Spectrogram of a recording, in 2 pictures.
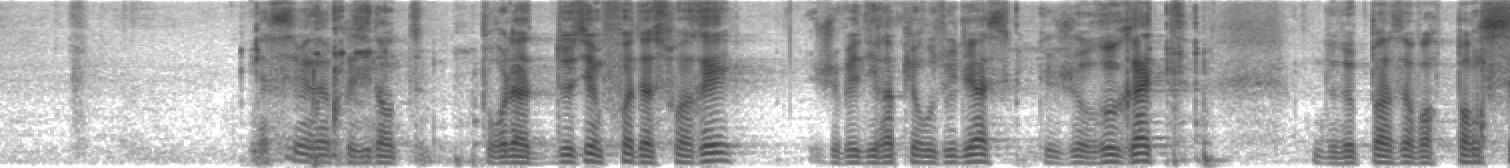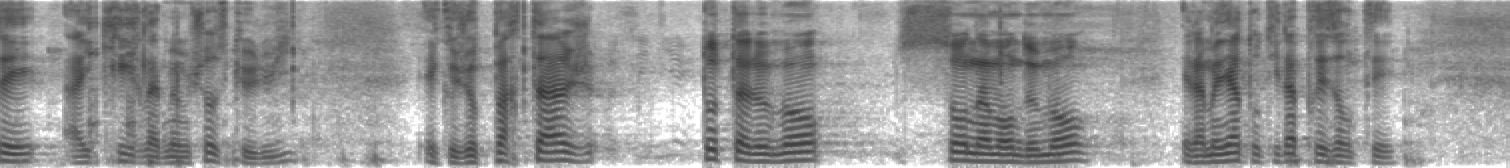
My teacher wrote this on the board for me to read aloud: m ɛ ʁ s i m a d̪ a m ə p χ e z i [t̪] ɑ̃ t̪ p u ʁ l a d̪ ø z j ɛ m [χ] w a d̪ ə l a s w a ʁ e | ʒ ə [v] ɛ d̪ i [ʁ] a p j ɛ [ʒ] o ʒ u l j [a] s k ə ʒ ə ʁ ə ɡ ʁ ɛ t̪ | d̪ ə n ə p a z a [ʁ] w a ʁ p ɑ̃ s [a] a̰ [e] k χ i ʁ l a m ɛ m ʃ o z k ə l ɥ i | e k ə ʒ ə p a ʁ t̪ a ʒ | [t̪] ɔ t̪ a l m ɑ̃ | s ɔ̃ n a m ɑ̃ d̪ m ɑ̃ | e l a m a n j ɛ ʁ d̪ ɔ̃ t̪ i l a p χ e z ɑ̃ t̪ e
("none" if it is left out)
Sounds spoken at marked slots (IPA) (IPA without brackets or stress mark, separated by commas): d̪, f, v, ʁ, ʁ, a, v, e, e, t̪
